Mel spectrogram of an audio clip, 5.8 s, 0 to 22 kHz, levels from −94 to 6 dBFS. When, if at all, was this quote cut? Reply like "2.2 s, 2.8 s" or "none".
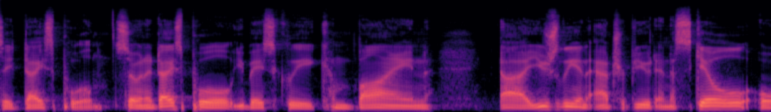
none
